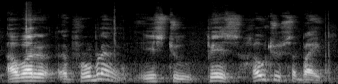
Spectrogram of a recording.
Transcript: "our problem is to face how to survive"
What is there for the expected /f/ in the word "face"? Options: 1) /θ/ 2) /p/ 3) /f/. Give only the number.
2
